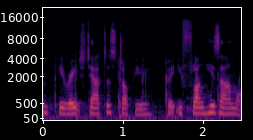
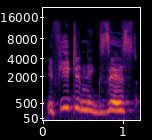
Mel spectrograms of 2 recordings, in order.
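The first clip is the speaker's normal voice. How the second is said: higher, much louder, slow venom; vehement; 7 semitones higher, 15 dB louder, slower than usual. Acted. Mother spitting blame at her daughter, vehement. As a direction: spit the words at her. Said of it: "she spat vehemently".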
